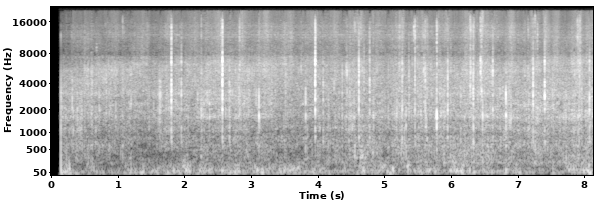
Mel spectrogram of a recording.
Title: Trek Fuel Ex-e cracking / creaking noise #1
